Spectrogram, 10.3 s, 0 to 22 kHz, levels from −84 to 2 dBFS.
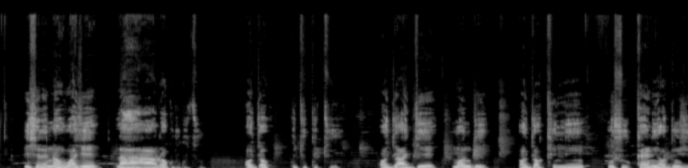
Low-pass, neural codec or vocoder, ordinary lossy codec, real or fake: none; none; none; real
